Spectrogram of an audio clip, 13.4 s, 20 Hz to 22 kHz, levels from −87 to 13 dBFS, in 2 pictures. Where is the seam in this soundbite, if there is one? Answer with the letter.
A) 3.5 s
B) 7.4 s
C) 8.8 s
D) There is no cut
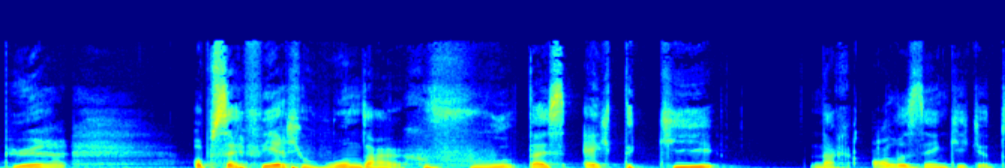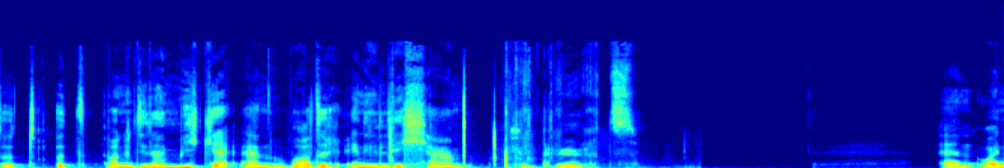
B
